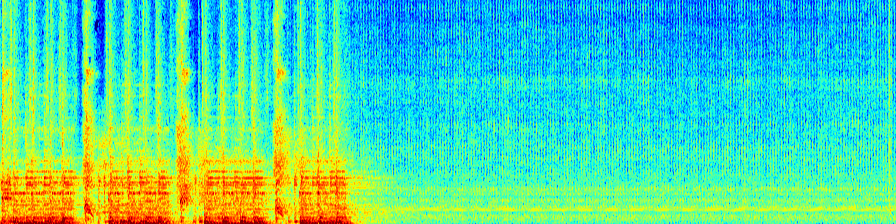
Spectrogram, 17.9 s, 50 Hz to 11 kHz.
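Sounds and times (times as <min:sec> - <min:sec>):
music: 0:00.0 - 0:07.8
faint hum: 0:00.0 - 0:08.7
film projector whirring and clattering: 0:05.9 - 0:17.9.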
